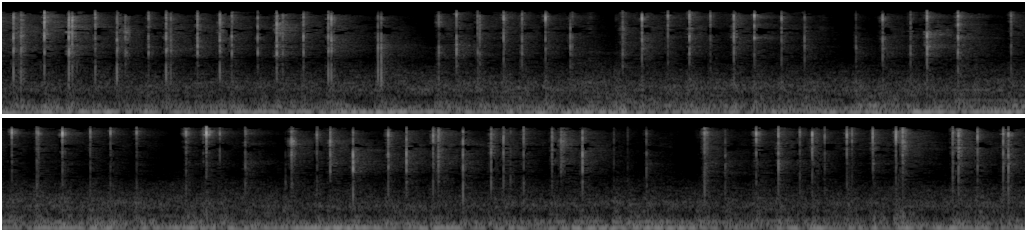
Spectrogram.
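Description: Long acrylic nails tap quickly on the chrome-finish cap and body of a small, filled lip gloss tube. The result is a dense stream of very short, sharp, bright clicks over a soft low hum.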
